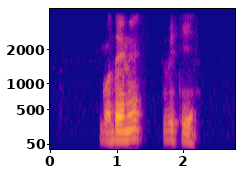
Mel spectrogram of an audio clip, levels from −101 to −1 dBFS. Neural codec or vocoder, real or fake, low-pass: codec, 24 kHz, 3.1 kbps, DualCodec; fake; 3.6 kHz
